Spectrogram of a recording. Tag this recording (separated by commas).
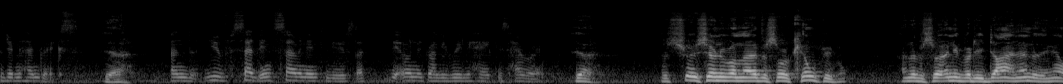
Speech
